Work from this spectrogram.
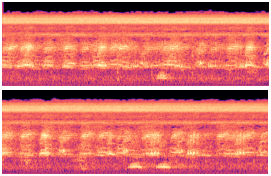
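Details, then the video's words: Harmonious frog croaking at night, a continuous dense chorus of rapid overlapping croaks with occasional deeper single calls, set against a steady shrill hiss. "Sleep Like A Baby With The Calming Sound Of Harmonious Frog Croaking"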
